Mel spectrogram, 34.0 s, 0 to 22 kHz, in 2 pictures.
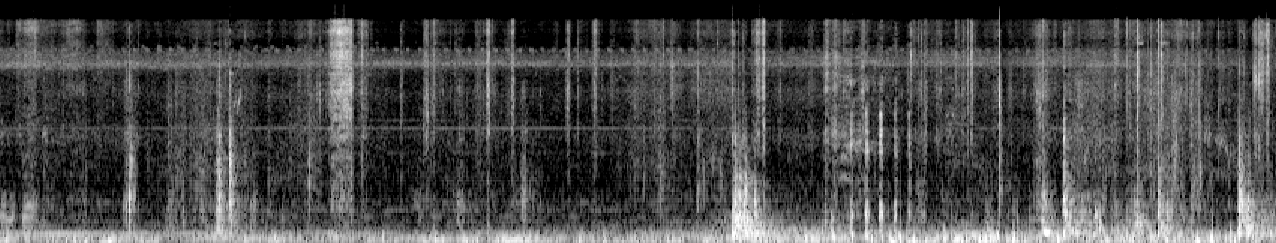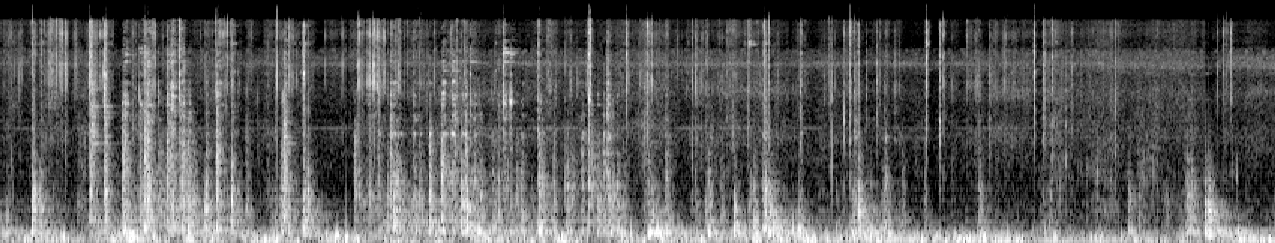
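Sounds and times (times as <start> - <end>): steady low rumble: 0.0 - 34.0
metallic clinks and clanks: 8.9 - 33.6.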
